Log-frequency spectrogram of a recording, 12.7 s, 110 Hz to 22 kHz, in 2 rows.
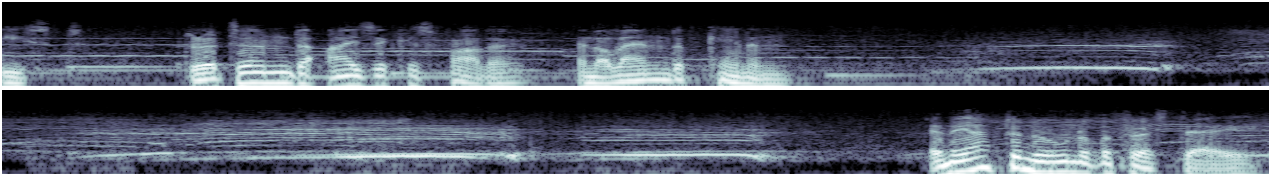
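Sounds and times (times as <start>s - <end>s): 
speech: 0.1s - 4.0s, 11.0s - 12.6s
oxen lowing among sheep and goats: 2.6s - 12.6s.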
